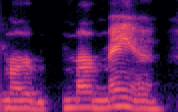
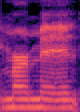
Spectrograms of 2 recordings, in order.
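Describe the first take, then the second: First: Merman said slowly and stretched out, each syllable drawn; slow stressed correction. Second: Said in the usual way. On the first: Shown as a demonstration. Repeating the friend's word, merman said slow and drawn out. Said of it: "because you said mermaid, merman". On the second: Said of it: "because you said mermaid".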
